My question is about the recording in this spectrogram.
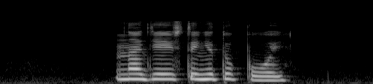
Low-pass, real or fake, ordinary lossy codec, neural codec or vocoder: none; real; none; none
